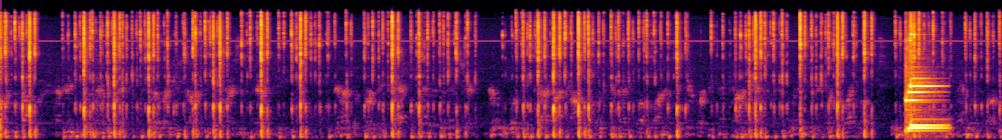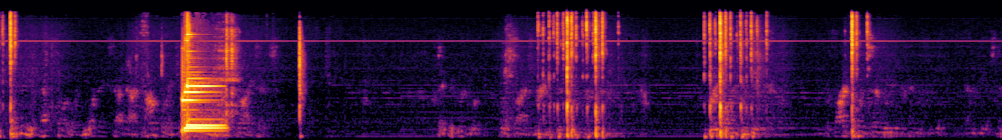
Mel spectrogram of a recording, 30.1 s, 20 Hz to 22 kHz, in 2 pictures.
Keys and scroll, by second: 12.0 Return, 15.2 Return, 27.8 Return.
